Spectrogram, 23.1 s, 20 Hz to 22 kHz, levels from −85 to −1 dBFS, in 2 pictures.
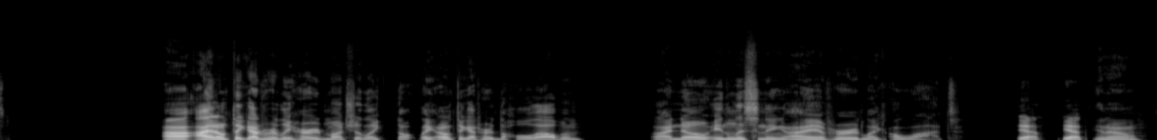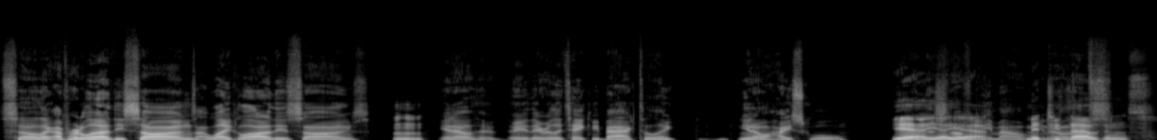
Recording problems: none

